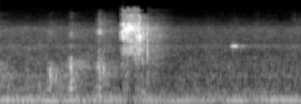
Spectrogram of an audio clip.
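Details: Young monkey whose mother is weaning it, crying for milk: a couple of faint high peeps, then one loud, harsh, very high squeal lasting about a quarter second, with a low steady hum underneath.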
